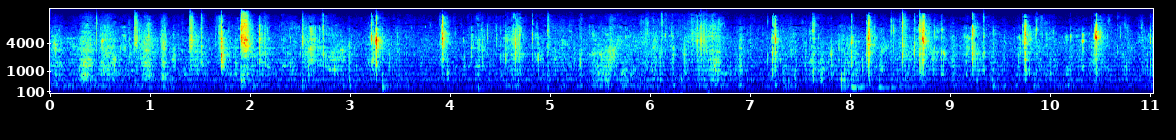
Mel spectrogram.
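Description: Close-miked chewing and lip-smacking of a person eating a mouthful of rice and meatball: many small sharp clicks and smacks at an uneven pace.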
